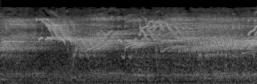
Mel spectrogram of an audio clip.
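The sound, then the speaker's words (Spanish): Calls of a Pseudoleistes marshbird, a continuous, high-pitched chatter of chirps and sweeping whistles that overlap one another and hold a steady loudness throughout. “Este es un poco largo, es un pseudo leístes”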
